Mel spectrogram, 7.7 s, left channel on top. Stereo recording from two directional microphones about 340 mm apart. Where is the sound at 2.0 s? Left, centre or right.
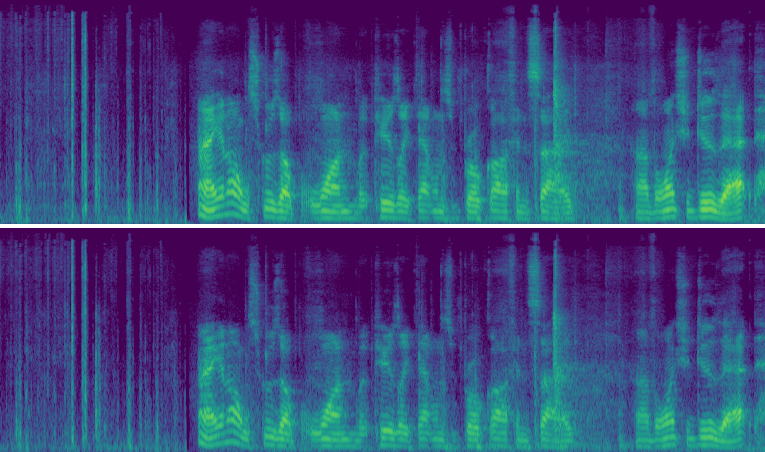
Left.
